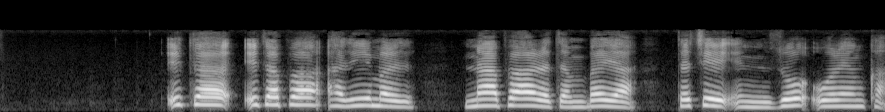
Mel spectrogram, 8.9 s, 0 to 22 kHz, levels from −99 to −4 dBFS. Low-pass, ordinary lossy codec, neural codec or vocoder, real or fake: 7.2 kHz; MP3, 48 kbps; none; real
